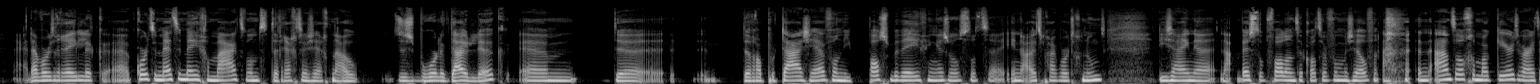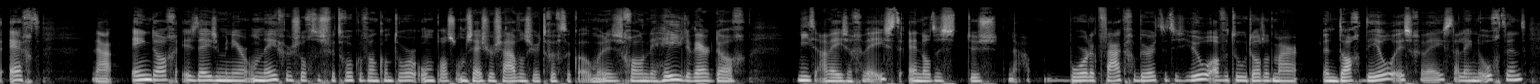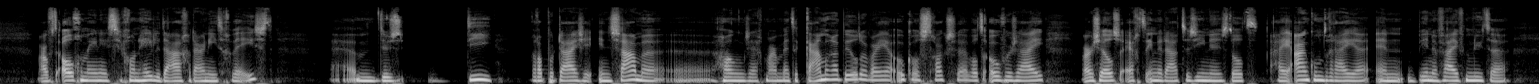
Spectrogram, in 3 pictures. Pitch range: 165-190 Hz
